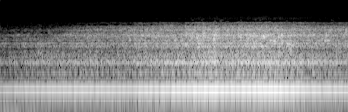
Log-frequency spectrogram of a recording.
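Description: A car engine hums steadily while driving, a constant mid-pitched drone with faint vibration that swells slightly louder midway and then holds, with no voices.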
